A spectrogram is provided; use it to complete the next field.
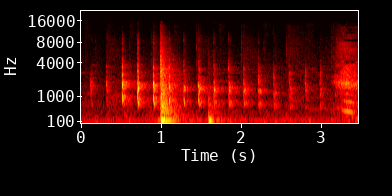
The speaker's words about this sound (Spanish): Ya deja de ah. golpear la mesa, pendejo. se están metiendo en los micrófonos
